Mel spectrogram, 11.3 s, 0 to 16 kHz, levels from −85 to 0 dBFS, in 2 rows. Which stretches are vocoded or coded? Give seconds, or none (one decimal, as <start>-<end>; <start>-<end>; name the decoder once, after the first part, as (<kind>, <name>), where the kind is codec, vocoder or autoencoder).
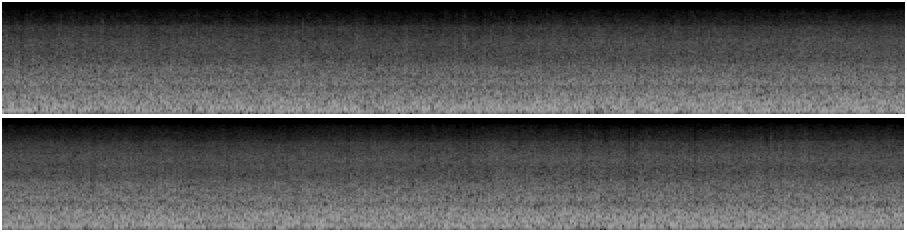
5.4-8.3 (autoencoder, DAC-VAE)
